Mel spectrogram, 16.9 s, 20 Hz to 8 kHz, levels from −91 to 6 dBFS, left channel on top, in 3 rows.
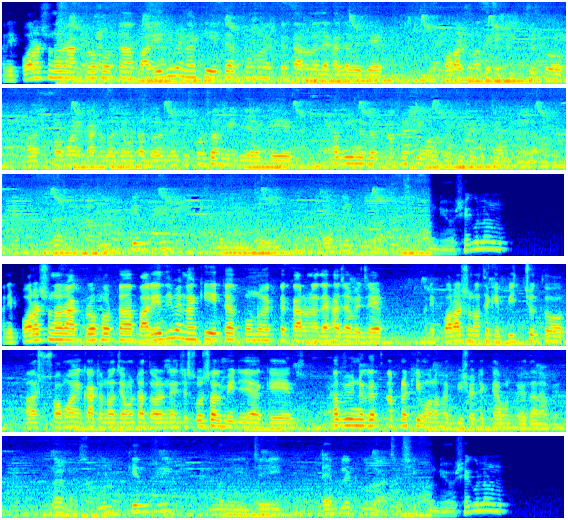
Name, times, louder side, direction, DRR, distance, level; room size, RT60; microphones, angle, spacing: voice 1, 0.0-3.8 4.2-5.6 5.9-8.6 9.0-11.2, right 4 dB, 60° right, 0.6 m, -26 dB
sound 1, 0.5-15.6, left 6 dB, 50° left, 0.3 m, -32 dB
voice 2, 11.7-13.0 13.3-14.1 14.5-16.3, equal, 5° right, 0.6 m, -34 dB
6.9 x 2.3 x 2.8 m
head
